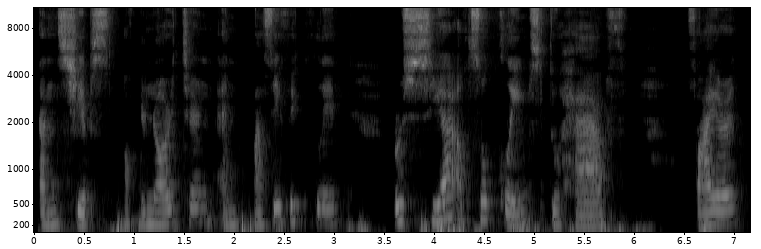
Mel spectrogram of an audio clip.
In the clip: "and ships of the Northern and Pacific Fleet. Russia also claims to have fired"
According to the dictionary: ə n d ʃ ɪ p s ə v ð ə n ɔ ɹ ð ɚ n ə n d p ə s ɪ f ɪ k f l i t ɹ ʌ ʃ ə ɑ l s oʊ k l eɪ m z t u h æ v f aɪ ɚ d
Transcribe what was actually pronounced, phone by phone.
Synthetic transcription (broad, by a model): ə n ʃ ɪ p s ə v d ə n ɔ ɹ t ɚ n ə n p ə s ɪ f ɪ k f l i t ɹ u s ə ɑ l s oʊ k l eɪ m s t u h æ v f aɪ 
